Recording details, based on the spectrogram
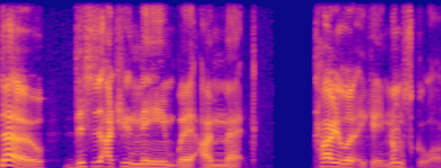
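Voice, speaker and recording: A man speaks at medium pitch in a British accent, with lively intonation. The recording is very clean, with a silent background. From Britain. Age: 20s. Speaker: podcast co-host and streamer. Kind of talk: casual chat.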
